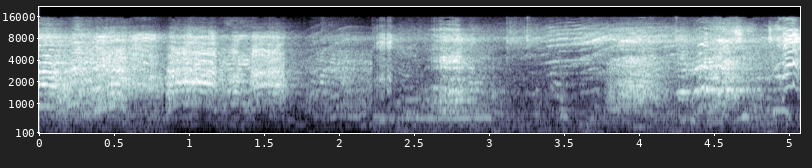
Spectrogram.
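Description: Macaws squawking: loud, harsh calls, a long stretch at first and then two more bouts.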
